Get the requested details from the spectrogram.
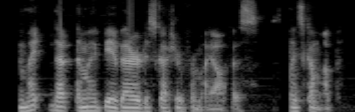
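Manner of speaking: low, discreet voice. Voicing a team principal raising a private matter: lowered voice. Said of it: "he lowers his voice".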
